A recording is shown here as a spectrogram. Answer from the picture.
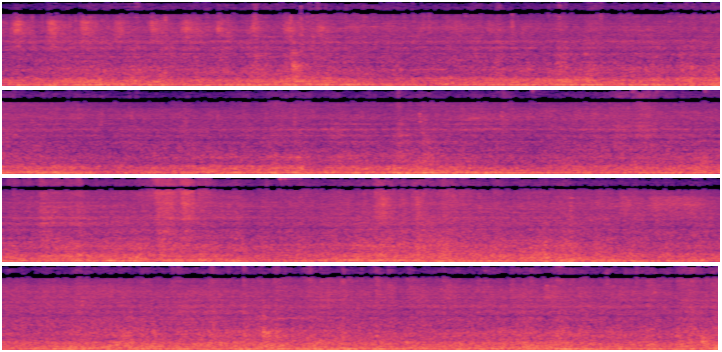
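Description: Freight train of autorack cars rolling past: a steady rumble of steel wheels on the rails, with faint regular clicks early on and a brief sharper clank about halfway through.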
